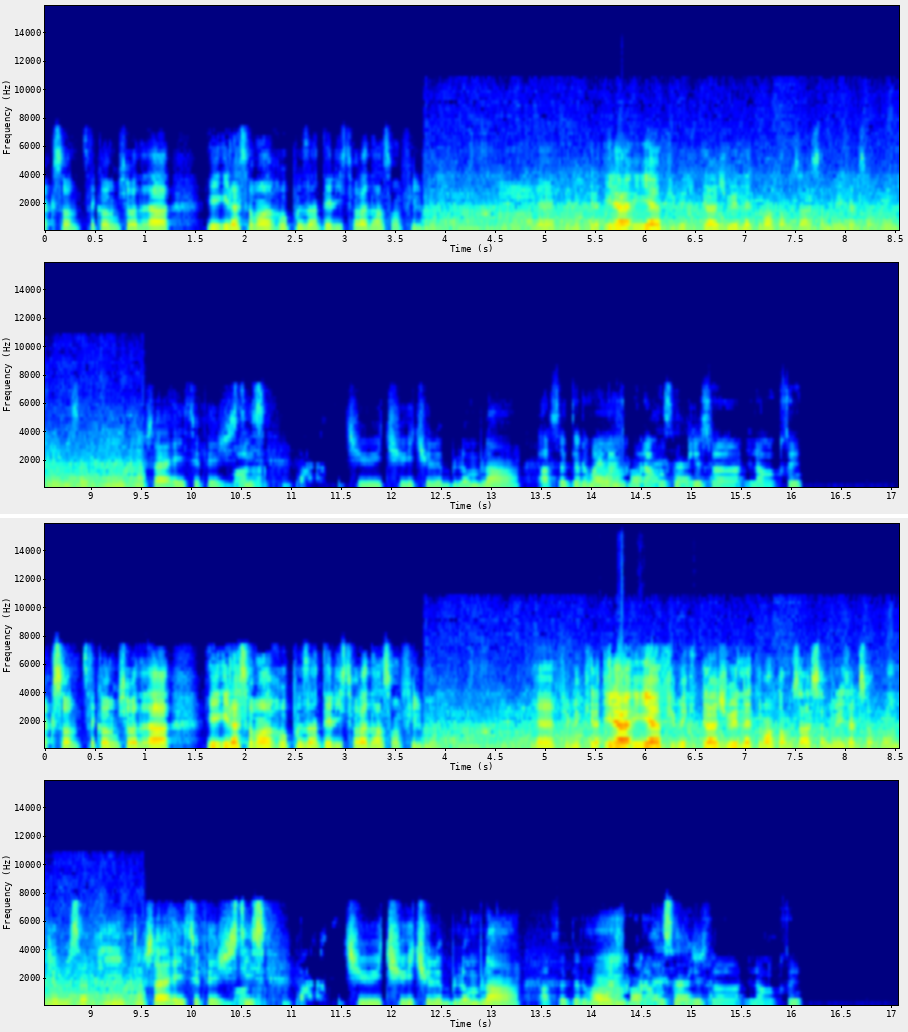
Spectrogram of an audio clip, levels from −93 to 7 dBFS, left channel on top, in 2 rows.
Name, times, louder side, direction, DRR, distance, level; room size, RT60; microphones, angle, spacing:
voice 1, 0.0-3.9 4.9-10.7 11.6-13.3 14.0-14.5 14.8-15.0, right 7 dB, 70° right, 0.4 m, -31 dB
sound 1, 3.8-9.5, right 1 dB, 10° right, 1.5 m, -41 dB
voice 2, 4.5-5.1 10.3-10.8 13.5-16.1, left 3 dB, 80° left, 2.0 m, -48 dB
head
